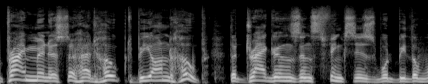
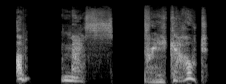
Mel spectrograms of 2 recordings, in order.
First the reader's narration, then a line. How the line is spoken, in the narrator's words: repeated the Prime Minister hoarsely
